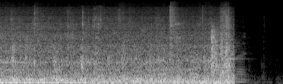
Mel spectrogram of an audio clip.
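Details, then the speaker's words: 1999 Chevy Suburban, 350 5.7L Vortec V8, about 242,000–246,000 miles, run out of oil through a cracked part while towing a boat: heavy rough rumble with hard rod knock from multiple spun rod bearings and a damaged crankshaft; engine replaced. "we found that out when we got there after the oil pressure gauge went all wonky because well no oil and now started knocking"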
